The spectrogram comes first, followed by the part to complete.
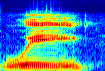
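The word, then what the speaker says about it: Wei: Wee, I think he pronounces it Wee, after the CHIPS Act was passed, he did announce that this was last year while Biden was still president.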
